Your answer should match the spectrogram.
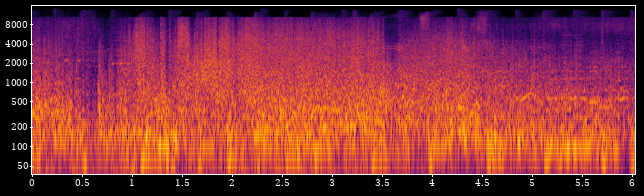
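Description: Wind rushing loudly over the microphone of a camera skiing down a piste, with music underneath.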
